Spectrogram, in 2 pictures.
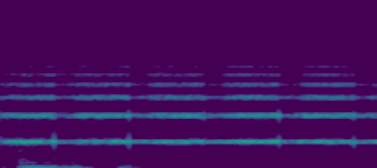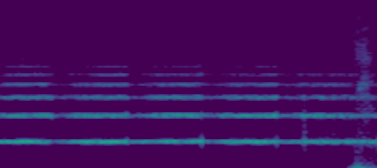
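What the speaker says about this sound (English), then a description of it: "Next sound we have here is the drone" An FM pad synth drone holds a single D note, a steady bright tone with soft rhythmic pulses repeating about twice a second, loud and alone, cut off abruptly at the end.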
